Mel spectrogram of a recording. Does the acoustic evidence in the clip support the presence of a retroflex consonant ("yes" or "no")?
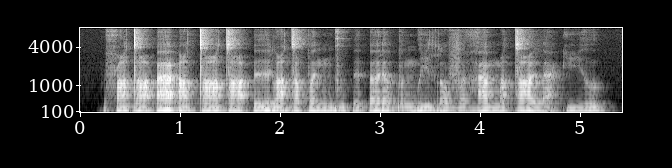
no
